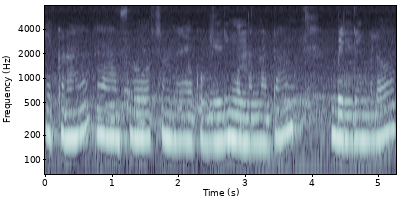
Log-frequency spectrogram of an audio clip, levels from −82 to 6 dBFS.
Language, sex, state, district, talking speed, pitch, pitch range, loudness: Telugu, female, Andhra Pradesh, Manyam, 100 wpm, 185 Hz, 175-200 Hz, -15 LUFS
